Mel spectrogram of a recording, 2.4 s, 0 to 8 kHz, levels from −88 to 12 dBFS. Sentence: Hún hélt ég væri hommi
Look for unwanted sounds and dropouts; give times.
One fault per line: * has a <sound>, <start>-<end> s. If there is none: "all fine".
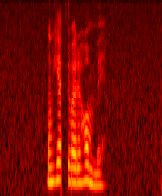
* has a dropout, 0.9-1.0 s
